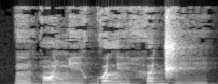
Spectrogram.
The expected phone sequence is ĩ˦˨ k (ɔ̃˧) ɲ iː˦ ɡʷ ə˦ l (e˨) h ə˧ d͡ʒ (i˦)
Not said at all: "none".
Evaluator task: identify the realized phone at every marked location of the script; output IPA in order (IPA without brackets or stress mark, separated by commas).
ɔ̃˧, i˨, i˨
